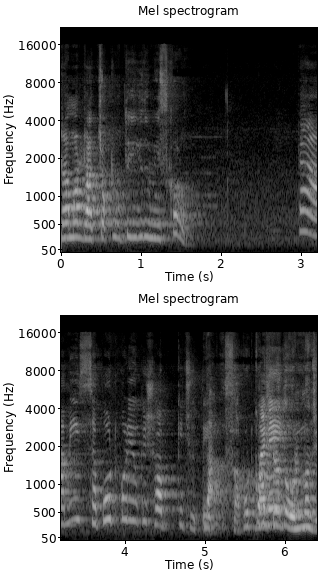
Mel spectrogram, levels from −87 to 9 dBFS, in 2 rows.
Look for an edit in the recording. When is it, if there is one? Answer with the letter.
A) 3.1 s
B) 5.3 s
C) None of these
C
